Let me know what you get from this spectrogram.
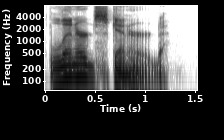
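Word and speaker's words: Lynyrd Skynyrd: Well, they hit big time about the time school started back in August of 1973 with their album, pronounced Leonard Skinnerd.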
